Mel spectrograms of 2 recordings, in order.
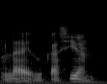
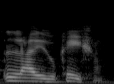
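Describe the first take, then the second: First: Said in the usual way. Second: "education" said the English way, as e-du-KAY-shon; English slip. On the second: Shown as a demonstration. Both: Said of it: "Hizo la educación".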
